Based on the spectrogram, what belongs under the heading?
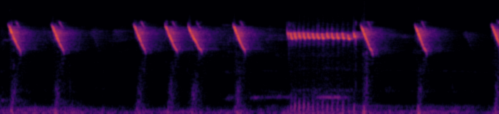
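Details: Sunbird singing energetically as a lure: sharp high falling chips in irregular runs, with one brief high buzzy trill in the middle.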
